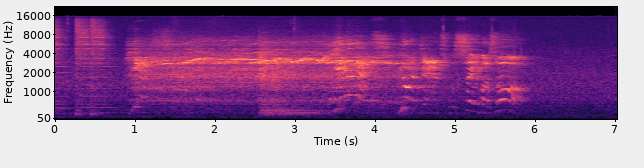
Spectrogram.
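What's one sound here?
Electronic game sound effects play loudly, then stop.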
